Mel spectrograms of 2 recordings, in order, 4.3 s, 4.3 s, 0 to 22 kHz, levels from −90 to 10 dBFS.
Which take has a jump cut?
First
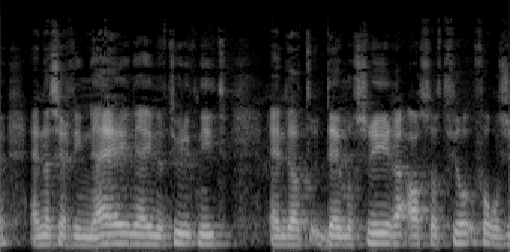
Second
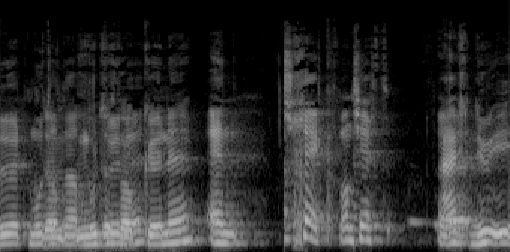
second; 2 cuts; at 2.4 s, 2.9 s

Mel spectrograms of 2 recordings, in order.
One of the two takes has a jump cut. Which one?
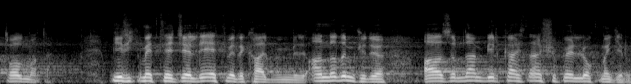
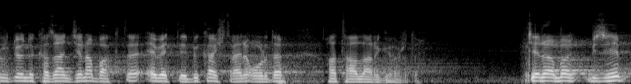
second; 1 cut; at 3.2 s

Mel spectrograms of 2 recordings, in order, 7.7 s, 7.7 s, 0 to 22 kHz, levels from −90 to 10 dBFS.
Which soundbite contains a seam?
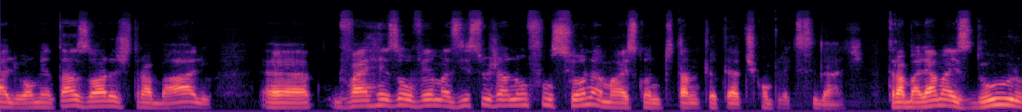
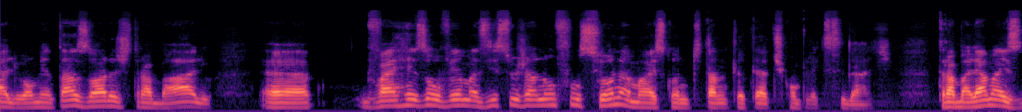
first; 2 cuts; at 2.4 s, 6.6 s

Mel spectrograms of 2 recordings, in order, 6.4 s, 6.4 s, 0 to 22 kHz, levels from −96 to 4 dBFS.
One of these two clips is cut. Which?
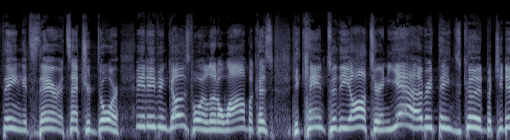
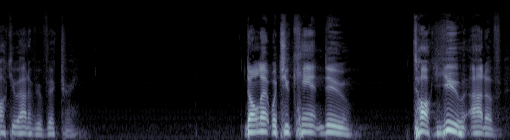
first; 2 cuts; at 1.7 s, 2.4 s

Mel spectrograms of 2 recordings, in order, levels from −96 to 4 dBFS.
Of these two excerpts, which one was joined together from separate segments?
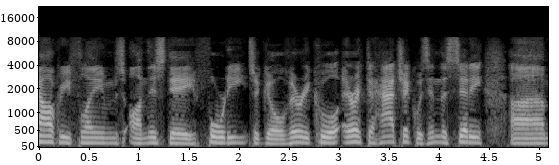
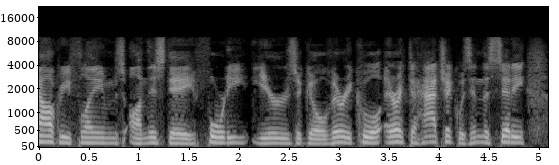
first; 1 cut; at 2.1 s

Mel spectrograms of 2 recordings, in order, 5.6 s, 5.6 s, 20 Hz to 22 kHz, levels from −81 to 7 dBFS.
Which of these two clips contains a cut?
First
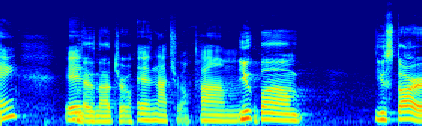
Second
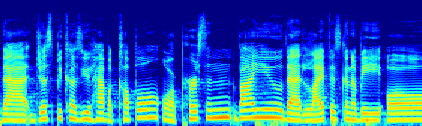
first; 3 cuts; at 1.1 s, 2.6 s, 3.5 s

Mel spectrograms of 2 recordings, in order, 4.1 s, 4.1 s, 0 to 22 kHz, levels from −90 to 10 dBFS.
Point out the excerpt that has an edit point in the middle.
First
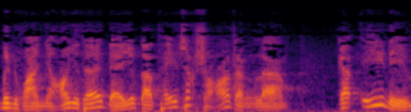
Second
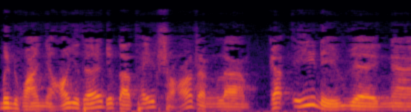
second; 3 cuts; at 1.1 s, 1.6 s, 2.6 s

